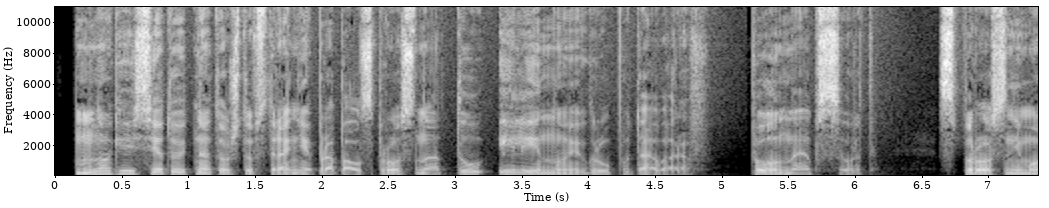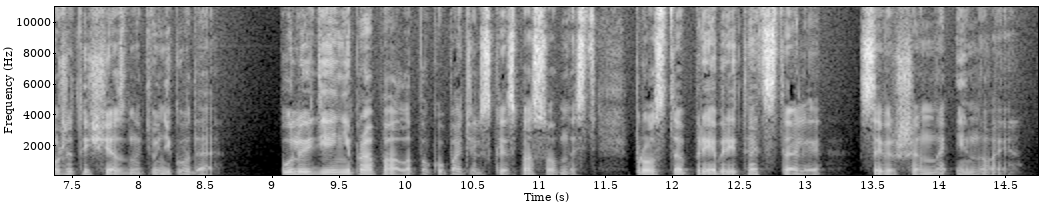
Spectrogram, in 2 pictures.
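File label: story presentation Russian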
